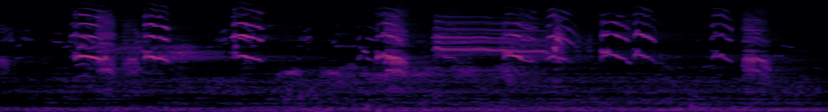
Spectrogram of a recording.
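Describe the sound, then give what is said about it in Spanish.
Birds call repeatedly in harsh, squawking bursts over a steady low rumble in a natural park on the Bay of Cádiz, several overlapping calls with short pauses between them, no voices present. “En la misma bahía de Cádiz tenemos un parque natural con importancia internacional gracias a las aves que alberga.”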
